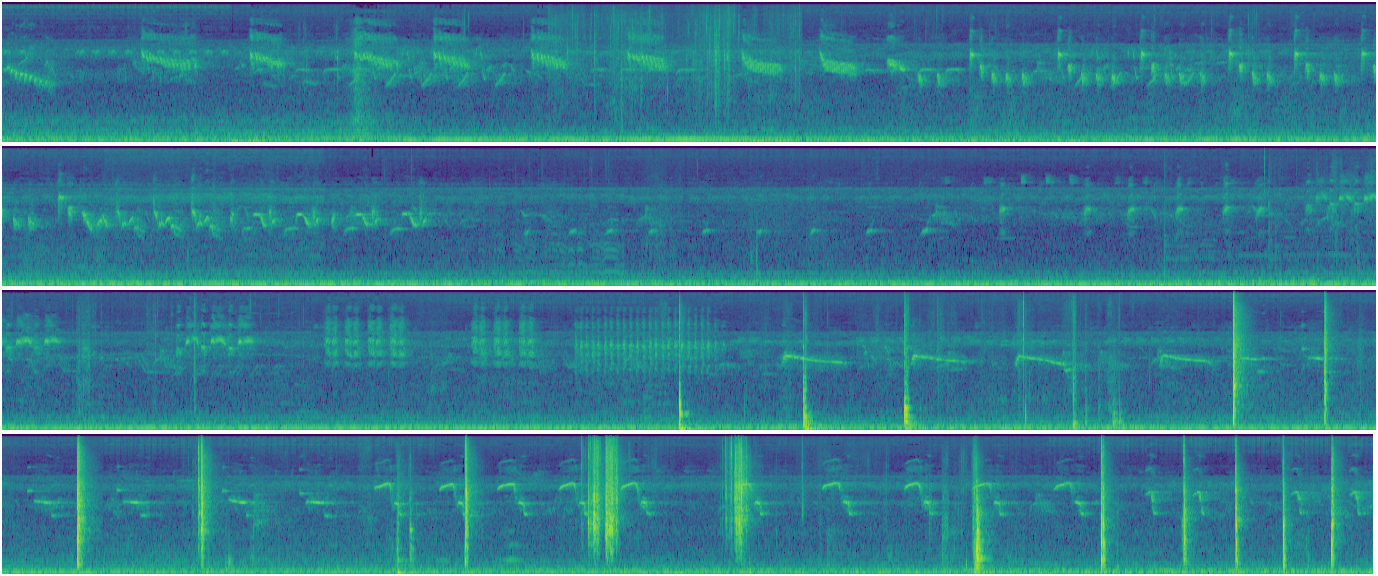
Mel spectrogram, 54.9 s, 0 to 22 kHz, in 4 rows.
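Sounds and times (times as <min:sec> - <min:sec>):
birds chirping: 0:00.0 - 0:18.0, 0:23.7 - 0:54.9
wood being chopped: 0:05.4 - 0:10.9, 0:34.0 - 0:43.8, 0:45.1 - 0:46.2, 0:47.0 - 0:48.9, 0:50.4 - 0:54.9.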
